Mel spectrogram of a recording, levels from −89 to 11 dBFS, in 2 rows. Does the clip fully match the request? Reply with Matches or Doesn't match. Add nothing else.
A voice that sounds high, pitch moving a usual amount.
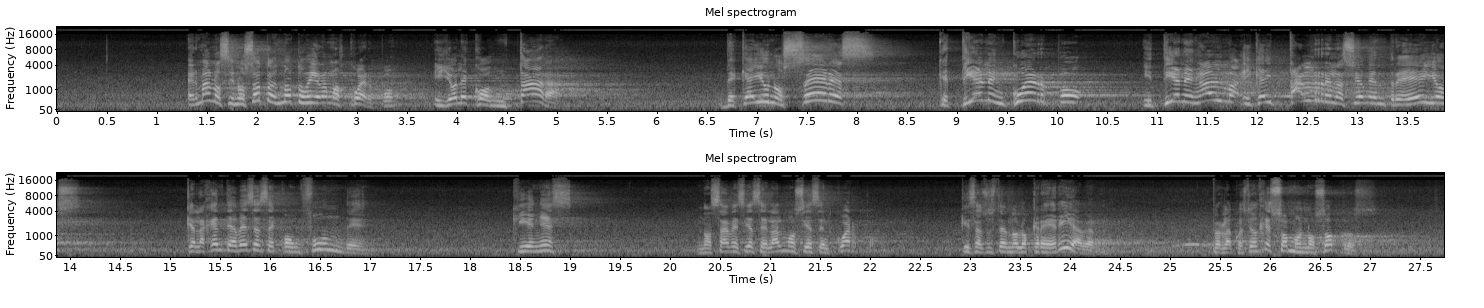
Doesn't match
